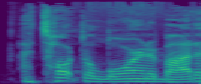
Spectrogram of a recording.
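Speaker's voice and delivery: normal talking voice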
